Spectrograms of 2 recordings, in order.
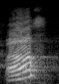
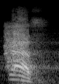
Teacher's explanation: Qaf betul-betul di pangkal. Kaf naik sikit saja.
